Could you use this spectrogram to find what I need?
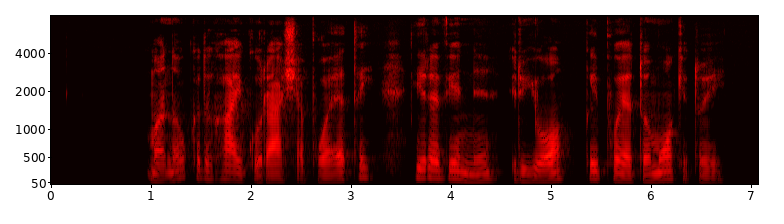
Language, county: Lithuanian, Kaunas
